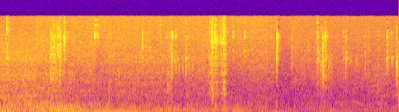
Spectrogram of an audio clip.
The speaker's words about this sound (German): Klapperdiklipp, klapperdiklapp. Was ist denn mit dem Motor los? Da klappert doch was. Moment mal.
